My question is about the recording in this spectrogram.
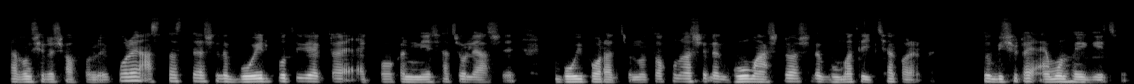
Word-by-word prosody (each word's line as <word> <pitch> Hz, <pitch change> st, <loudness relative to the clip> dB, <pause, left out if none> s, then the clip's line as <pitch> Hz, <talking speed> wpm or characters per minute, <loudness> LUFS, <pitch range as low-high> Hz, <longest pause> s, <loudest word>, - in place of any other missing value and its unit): এবং 125 Hz, 0 st, +2 dB
সেটা 120 Hz, -2 st, -3 dB
সফল 115 Hz, -1 st, -6 dB
হয়। 115 Hz, -, -5 dB
পরে 175 Hz, +1 st, +4 dB
আস্তে, 125 Hz, -, -11 dB
আস্তে 145 Hz, +1 st, -11 dB
আসলে 140 Hz, 0 st, -2 dB
বইয়ের 135 Hz, +2 st, +8 dB
প্রতি 145 Hz, 0 st, 0 dB, 0.2 s
একটা 135 Hz, +2 st, -8 dB, 0.2 s
একপ্রকার 120 Hz, 0 st, -6 dB
নেশা 115 Hz, +2 st, -2 dB
চলে 115 Hz, -2 st, -1 dB
আসে -, -, -14 dB, 0.6 s
বই 125 Hz, 0 st, +8 dB
পড়ার 115 Hz, -4 st, +2 dB
জন্য। 115 Hz, +1 st, -4 dB, 0.2 s
তখন 140 Hz, +3 st, -5 dB
আসলে 140 Hz, 0 st, -3 dB, 0.2 s
ঘুম 130 Hz, +1 st, +7 dB, 0.2 s
আসলেও 140 Hz, +4 st, -2 dB
আসলে 135 Hz, -, -6 dB
ঘুমাতে 120 Hz, +2 st, -1 dB
ইচ্ছা 135 Hz, -, -5 dB
করে 110 Hz, -2 st, -5 dB
না। -, -, -33 dB, 0.5 s
তো 140 Hz, -, 0 dB
বিষয়টা 125 Hz, +3 st, -2 dB, 0.2 s
এমন 130 Hz, +2 st, +5 dB
হয়ে 115 Hz, -1 st, +3 dB
গিয়েছে। 110 Hz, -1 st, -5 dB
125 Hz, 170 wpm, -24 LUFS, 115-135 Hz, 0.6 s, বইয়ের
